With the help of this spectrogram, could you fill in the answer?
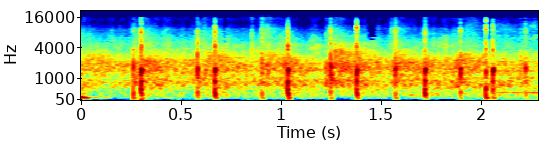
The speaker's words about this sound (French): Un grand merci à vous, Maître Lombardi. Applaudissements pour Maître Lombardi.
